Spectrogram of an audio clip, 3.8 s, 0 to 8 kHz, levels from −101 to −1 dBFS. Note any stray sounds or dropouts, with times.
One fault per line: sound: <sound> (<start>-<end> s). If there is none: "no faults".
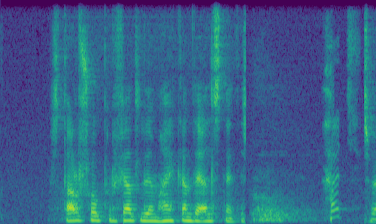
sound: sneeze (2.5-3.6 s)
